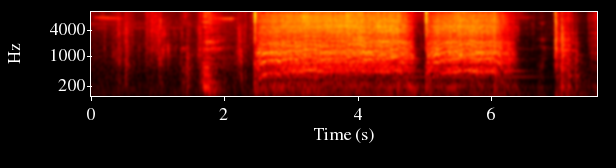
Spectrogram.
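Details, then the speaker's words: 1955 Ford F250 with weak spark: starter whirs in two bursts but the engine never catches; no spark, owner suspects a bad connection, plug wires or coil. "Might need a little bit of gas. Probably blew it right out the tailpipe. Well, now it has no spark. I think it might have just been my connection."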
